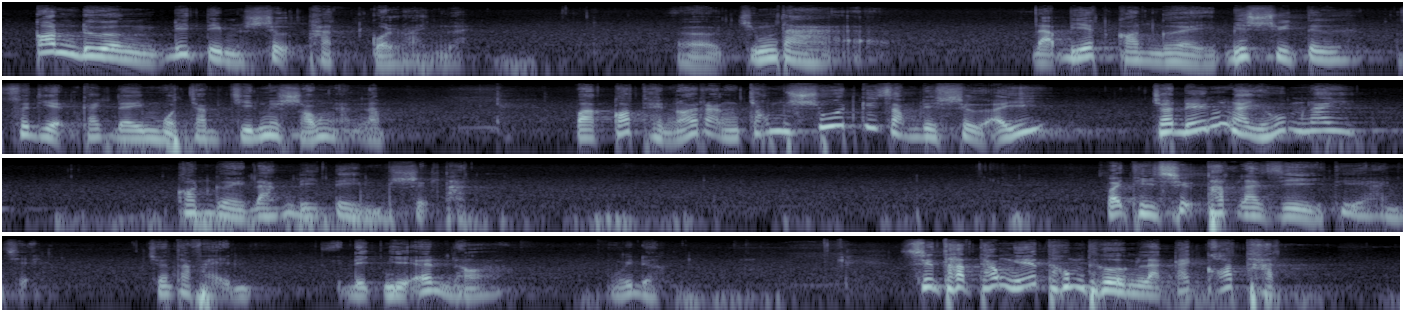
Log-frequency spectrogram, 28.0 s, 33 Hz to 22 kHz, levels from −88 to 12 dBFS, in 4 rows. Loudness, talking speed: -25 LUFS, 165 wpm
